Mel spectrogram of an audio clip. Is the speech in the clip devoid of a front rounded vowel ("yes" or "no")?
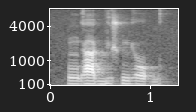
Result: yes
